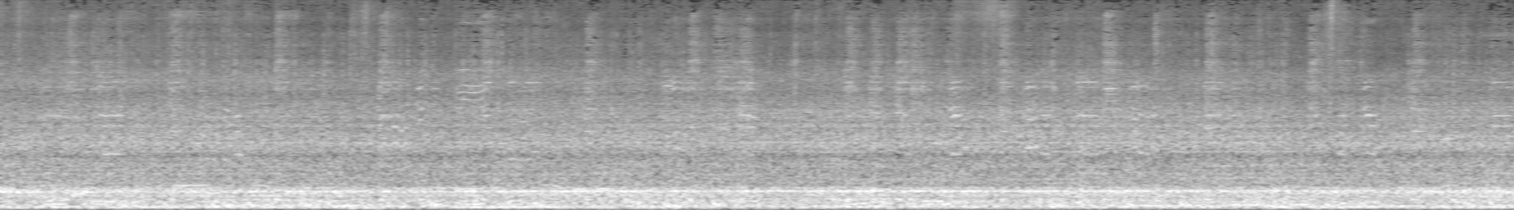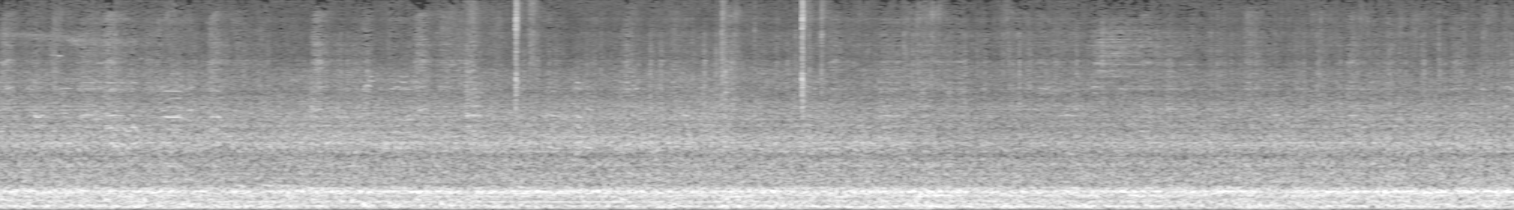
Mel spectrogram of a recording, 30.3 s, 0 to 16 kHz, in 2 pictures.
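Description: Steady road and engine noise inside a car's cabin while cruising on a highway at about 80 km/h: a constant low rumble with a steady hum.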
